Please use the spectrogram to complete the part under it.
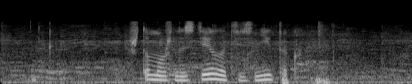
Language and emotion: Russian, neutral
